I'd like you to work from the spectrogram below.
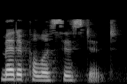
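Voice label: "medical assistant", English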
